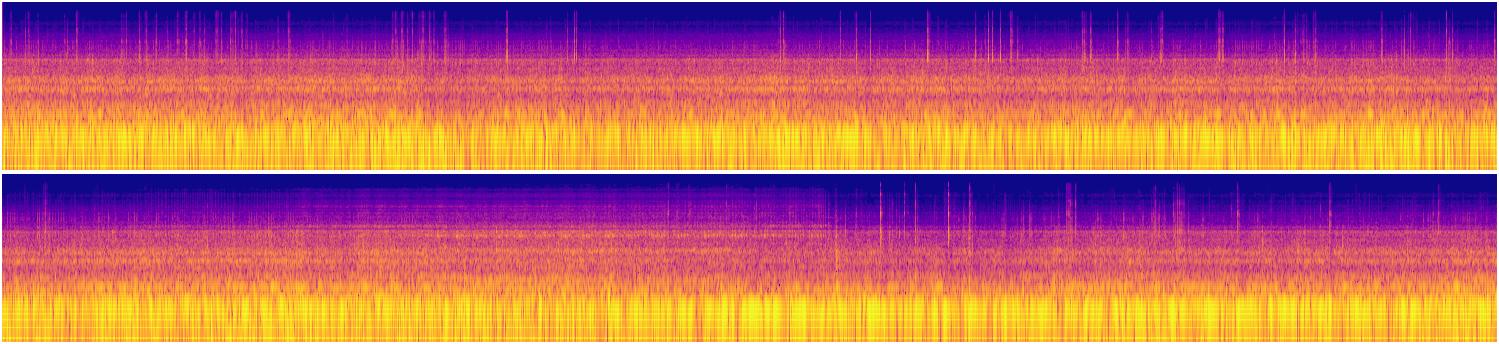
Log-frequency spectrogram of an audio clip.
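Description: Wind rushing over a bike-mounted camera's microphone and tyres rolling on asphalt as a road bicycle rides at speed, with frequent small clicks and rattles.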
